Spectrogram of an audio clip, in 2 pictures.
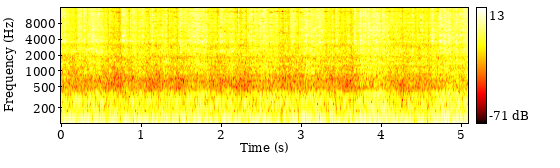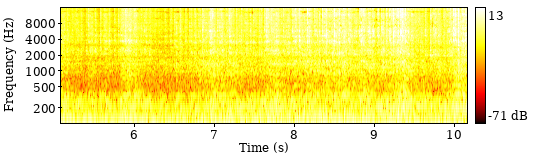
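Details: Ford Coyote V8 Mustang (10R80 transmission) with Comp Cams stage 2 cams at idle: a deep, choppy, uneven lope with no knocking. This is normal big-cam behaviour, not a misfire.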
